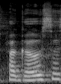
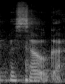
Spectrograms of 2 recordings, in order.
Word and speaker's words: Pagosa Springs: going to let me look because i always pronounce it wrong is it pagosa it's pagosa springs i always want to say pesoga that's pagosa springs and we're going to be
